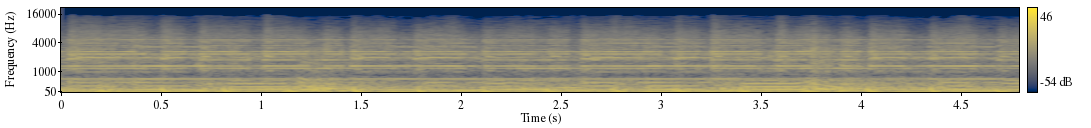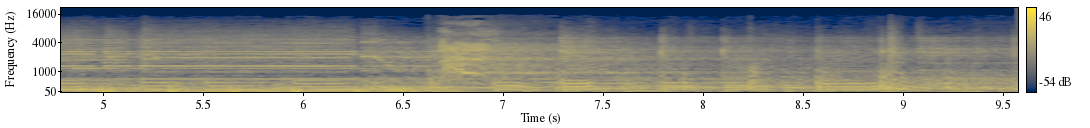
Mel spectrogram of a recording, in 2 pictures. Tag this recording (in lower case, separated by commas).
music, psychedelic rock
